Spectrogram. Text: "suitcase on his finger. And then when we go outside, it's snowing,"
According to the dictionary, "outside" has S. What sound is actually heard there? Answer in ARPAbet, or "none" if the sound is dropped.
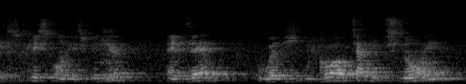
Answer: none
